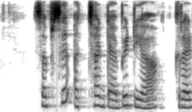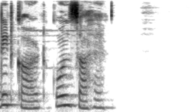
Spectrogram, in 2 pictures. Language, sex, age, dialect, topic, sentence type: Hindi, female, 18-24, Hindustani Malvi Khadi Boli, banking, question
